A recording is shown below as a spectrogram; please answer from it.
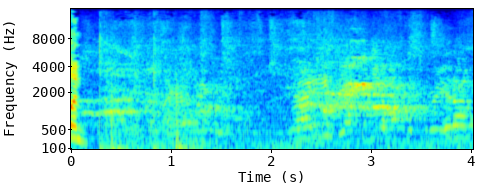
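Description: Two dull thumps, one just after the start and another about a second in, followed by faint voices echoing in a large hall.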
